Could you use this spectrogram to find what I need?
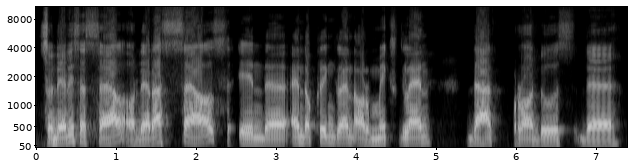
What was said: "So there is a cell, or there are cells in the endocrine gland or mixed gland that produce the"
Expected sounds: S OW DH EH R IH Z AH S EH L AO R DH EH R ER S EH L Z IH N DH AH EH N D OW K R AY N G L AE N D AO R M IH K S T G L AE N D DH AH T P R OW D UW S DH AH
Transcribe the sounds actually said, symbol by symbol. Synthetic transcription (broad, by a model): S OW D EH R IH S AH S EH L AO R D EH R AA S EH L S IH N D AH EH N D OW K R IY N G L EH N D AO R M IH K S G L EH N D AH T P R OW D UW S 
